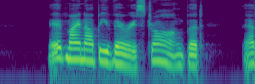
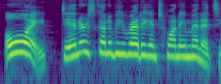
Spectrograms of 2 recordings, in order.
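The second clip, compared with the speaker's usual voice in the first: loud, higher sharp mom warning; snapping; 8 semitones higher, 6 dB louder than usual. A narrator's reading. Mother snaps at her son as he passes. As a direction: snap it at your son. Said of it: "she snaps".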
